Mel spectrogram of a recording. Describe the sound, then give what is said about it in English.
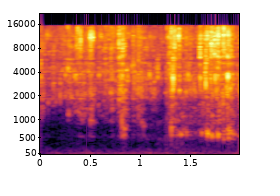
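Water pours steadily into a container for a couple of seconds in a water-volume judging challenge, a bright splashing trickle that grows a little fuller and louder toward the end, with no voices. “Commence the pour!”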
